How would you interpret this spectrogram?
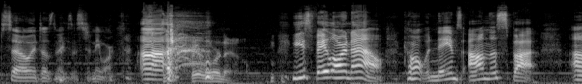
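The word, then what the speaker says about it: Feilor: His name is Phalor. Spelled F-E-I L-O-R. I fucked that up. Just write things phonetically anyway.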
